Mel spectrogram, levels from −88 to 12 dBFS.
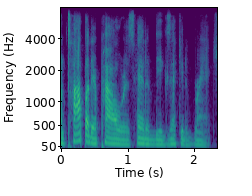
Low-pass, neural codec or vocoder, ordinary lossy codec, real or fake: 7.2 kHz; none; Opus, 16 kbps; real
